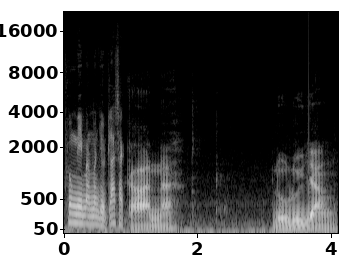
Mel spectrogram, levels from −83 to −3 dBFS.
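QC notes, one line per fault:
0.90 to 4.12 s, section at the wrong speed: from here to the end, the audio is likely being played against the wrong clock, running at half the speed it was captured at. Because playback rate governs both timing and frequency together, the speech suddenly stretches out and drops by roughly ten semitones, turning deep, slow and heavy from 0.90 s onward instead of easing in gradually.
3.67 s, damaged data in a compressed stream: part of the encoded stream is corrupt, so the decoder misreads the affected frame, loses its place and hunts for the next valid frame header before resuming. The result is a brief glitch lasting only a few milliseconds, heard against the already slowed, lowered speech.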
